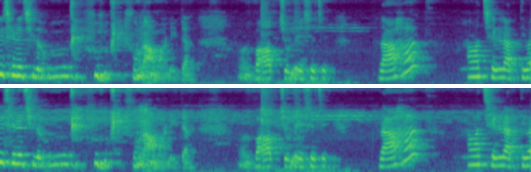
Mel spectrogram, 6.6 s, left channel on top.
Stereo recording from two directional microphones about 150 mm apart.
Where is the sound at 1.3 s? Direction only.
25° left (ahead or behind).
